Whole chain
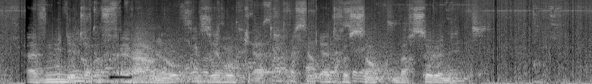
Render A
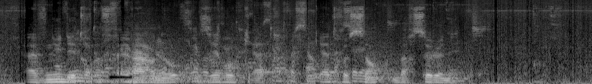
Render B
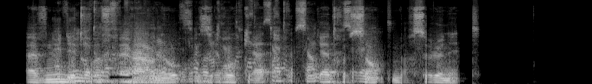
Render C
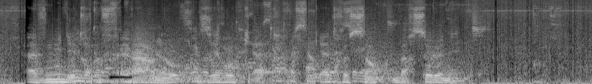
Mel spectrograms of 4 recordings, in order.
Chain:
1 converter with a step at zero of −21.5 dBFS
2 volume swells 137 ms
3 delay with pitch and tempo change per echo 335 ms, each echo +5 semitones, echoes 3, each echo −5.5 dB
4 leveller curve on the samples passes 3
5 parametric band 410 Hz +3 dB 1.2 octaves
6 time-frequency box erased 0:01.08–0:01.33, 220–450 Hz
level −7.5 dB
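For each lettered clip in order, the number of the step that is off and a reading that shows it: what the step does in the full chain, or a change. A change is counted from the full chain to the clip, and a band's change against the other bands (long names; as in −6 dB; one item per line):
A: 4, change in crest factor +8.0 dB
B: 1, distortion level −11 dB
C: 5, 500 Hz band −2.0 dB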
